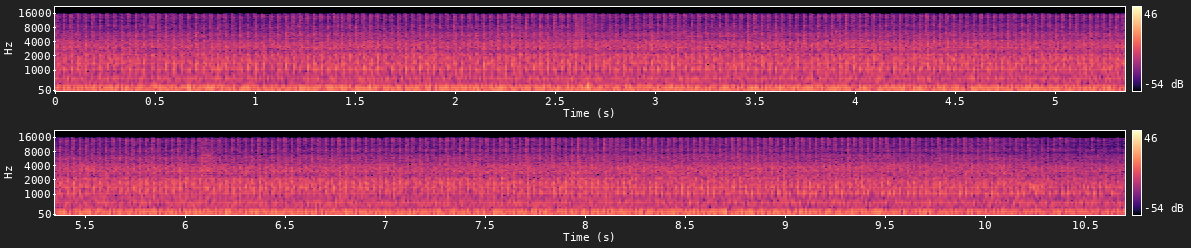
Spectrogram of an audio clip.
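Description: Tractor diesel engine running steadily at low speed while one tractor tows another, with a single short click a little under three seconds in.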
